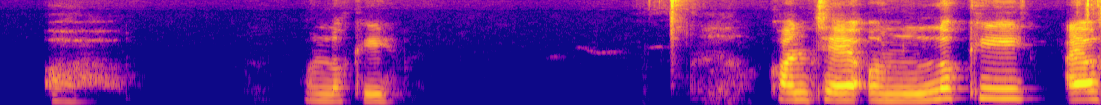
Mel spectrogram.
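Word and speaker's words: Kanté: a conte because that's the french pronunciation but then you just get mixed up with antonio conte and i just get confused so it's kante in my accent tonight guys right um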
